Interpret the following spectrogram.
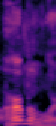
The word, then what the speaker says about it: herbivore: Then say the H. How do you spell herbivore? H-E, right? Yeah. You gotta say the H part, herbivore.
